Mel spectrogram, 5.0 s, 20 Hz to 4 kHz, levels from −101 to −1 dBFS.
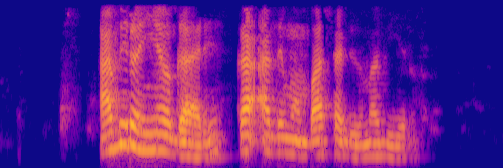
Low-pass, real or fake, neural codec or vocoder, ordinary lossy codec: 3.6 kHz; fake; vocoder, 44.1 kHz, 128 mel bands every 512 samples, BigVGAN v2; AAC, 24 kbps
